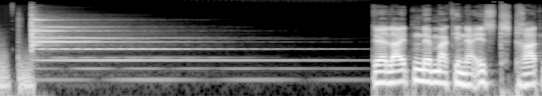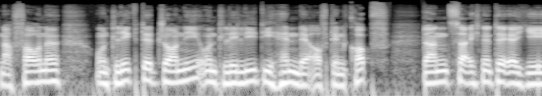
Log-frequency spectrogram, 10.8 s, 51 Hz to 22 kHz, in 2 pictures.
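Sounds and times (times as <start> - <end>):
gong ringing: 0.4 - 3.3
speech: 3.8 - 10.8.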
